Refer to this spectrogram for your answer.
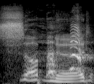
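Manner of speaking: very loud, high, brash, taunting bully voice. Recalling a schoolmate who jammed a compass into a leg, imitating Daryl Peters. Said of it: "he's like".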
